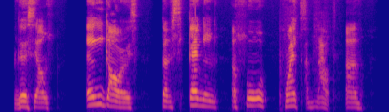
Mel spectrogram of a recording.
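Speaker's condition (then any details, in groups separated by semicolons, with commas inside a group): Cerebral palsy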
